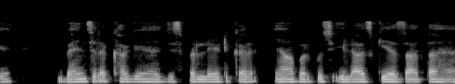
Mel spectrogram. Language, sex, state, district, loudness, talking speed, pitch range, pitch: Hindi, male, Uttar Pradesh, Etah, -22 LUFS, 210 wpm, 120-125 Hz, 125 Hz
